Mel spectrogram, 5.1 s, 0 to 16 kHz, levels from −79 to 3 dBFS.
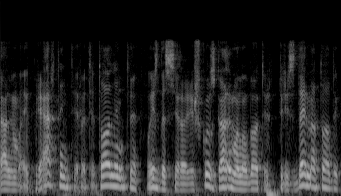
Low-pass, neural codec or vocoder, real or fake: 7.2 kHz; codec, 16 kHz, 4 kbps, FunCodec, trained on LibriTTS, 50 frames a second; fake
